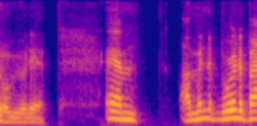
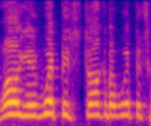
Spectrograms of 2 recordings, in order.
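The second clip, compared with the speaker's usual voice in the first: excited; 12 semitones higher, 4 dB louder than usual. Retold or imitated. Percy runs up excited.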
